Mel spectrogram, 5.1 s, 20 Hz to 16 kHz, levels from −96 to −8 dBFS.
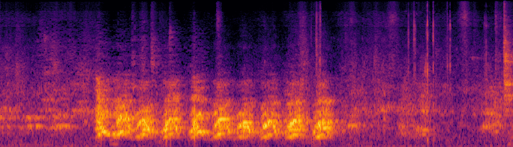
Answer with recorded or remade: recorded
